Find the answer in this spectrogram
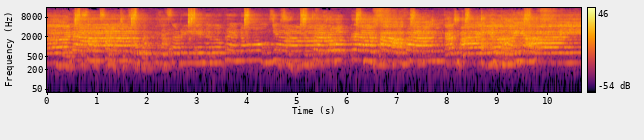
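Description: Thai classical singing for a lakhon nok dance-drama: a high voice holding long, ornamented, bending notes, with light strikes about once a second keeping time.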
